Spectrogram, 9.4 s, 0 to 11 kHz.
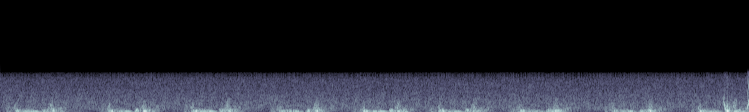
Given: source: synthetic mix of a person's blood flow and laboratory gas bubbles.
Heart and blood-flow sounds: Doppler ultrasound of blood flow; precordium
9.01-9.14 s: bubbles
9.30-9.38 s: bubbles
From the record:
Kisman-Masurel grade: 113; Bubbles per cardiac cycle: 1 to 2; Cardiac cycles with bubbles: 1 to 10%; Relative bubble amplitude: loud (0.450 to 0.775); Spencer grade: 1 (occasional bubble signal discernible with the cardiac motion signal, with majority of cardiac periods free of bubbles); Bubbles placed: only in the low amplitude regions of the cardiac cycle

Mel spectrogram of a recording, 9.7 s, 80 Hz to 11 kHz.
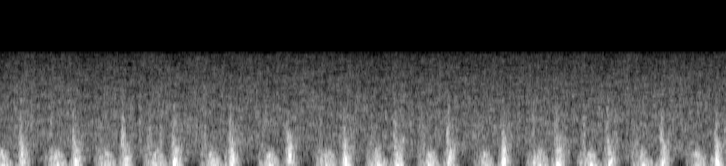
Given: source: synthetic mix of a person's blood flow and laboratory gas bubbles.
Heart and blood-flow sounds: Doppler ultrasound of blood flow; precordium
no bubbles
From the record:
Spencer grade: 0 (complete lack of bubble signals)

